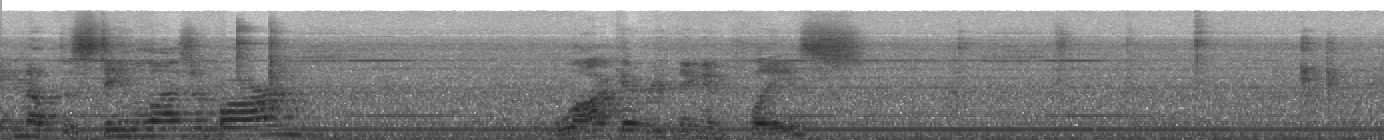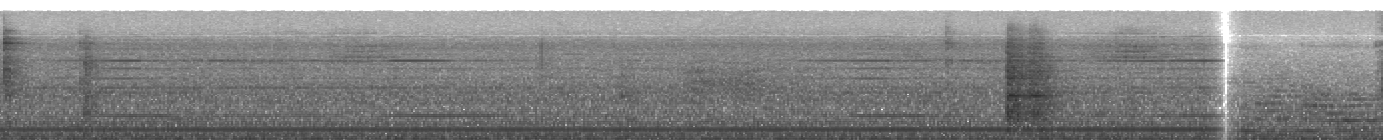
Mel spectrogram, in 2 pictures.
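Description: A metal frame clanks as a man handles it.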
